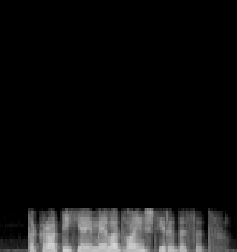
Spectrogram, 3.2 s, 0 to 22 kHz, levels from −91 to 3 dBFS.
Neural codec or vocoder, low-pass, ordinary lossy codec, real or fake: none; 3.6 kHz; none; real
